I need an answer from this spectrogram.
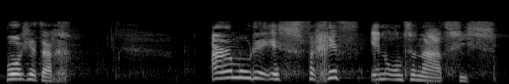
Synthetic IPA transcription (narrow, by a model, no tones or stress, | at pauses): ʊːɹzɪtəɹ | ʔaːɹmudəɪsfəɹχɪfɪnɔnzənaːtsis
